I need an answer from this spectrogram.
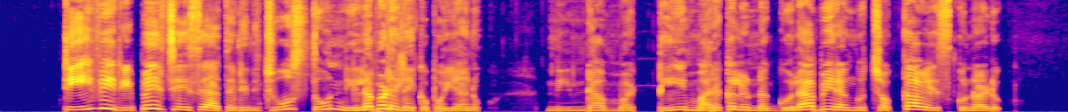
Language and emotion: Telugu, disgusted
